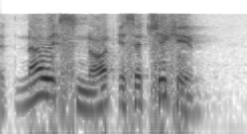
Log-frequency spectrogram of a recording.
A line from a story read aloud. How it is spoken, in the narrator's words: raising his voice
